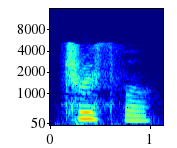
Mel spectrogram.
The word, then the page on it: truthful: ‘tru:ɵfəl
